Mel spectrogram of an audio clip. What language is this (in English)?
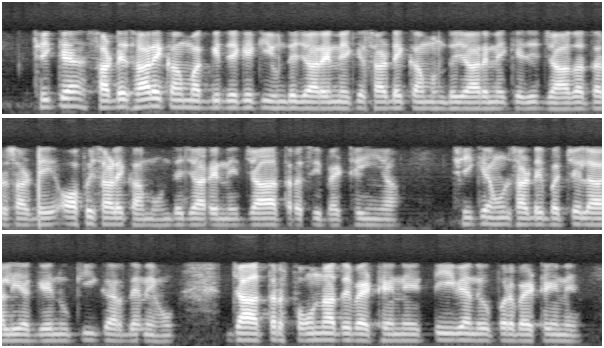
Punjabi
